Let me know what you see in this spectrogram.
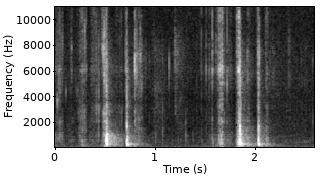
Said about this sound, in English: I am cutting it because I'm going to have a pineapple salad.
